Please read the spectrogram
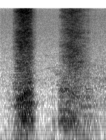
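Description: Two rubbing strokes of a pencil and clear plastic ruler on drawing paper, a short one under a second in and a longer one just after.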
